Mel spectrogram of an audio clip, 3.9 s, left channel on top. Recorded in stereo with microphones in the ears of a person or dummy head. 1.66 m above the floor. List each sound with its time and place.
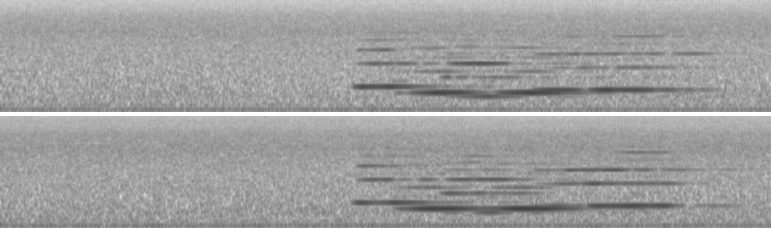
1.7 s a flute: 5° left (ahead or behind), 5.5 m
